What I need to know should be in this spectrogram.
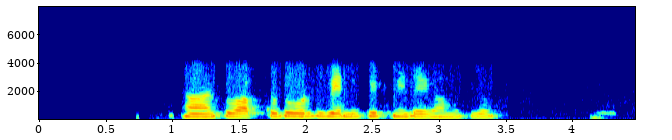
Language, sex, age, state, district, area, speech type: Hindi, female, 30-45, Madhya Pradesh, Harda, urban, conversation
